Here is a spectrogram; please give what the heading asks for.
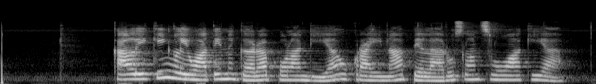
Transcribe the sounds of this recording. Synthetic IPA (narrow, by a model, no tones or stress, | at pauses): kalikiŋəliwat̪inəɡa̤ɾapoland̪iaukɾainab̥elaɾuslanslowakia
